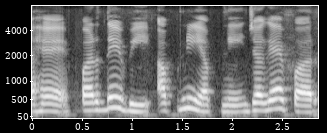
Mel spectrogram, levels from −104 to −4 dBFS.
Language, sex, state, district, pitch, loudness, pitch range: Hindi, male, Haryana, Jhajjar, 205 Hz, -14 LUFS, 180-240 Hz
